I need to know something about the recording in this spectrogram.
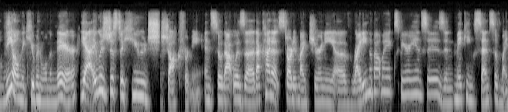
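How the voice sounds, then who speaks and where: A young woman from Miami, a theologian and interview guest, talking in an earnest, reflective way with frequent fillers. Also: fairly low pitch. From Miami, Florida, United States. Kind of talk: casual conversational interview.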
